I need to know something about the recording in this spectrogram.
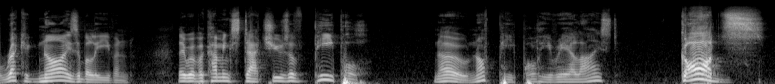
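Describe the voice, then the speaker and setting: A man reading a fantasy story as a dramatic audiobook, with deliberate, suspenseful phrasing. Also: on the high side, dry recording. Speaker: author reading own story.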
